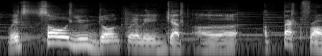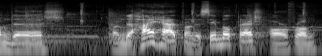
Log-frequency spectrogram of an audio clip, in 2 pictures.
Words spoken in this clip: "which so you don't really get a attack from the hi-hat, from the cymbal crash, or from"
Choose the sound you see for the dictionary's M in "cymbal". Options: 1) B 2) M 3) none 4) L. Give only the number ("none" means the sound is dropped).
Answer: 3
